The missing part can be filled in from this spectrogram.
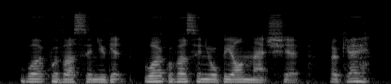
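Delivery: low, hushed, half-whispered aside. A player's character speaking privately to another character, half-whispering. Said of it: "Aegis whispers to her".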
